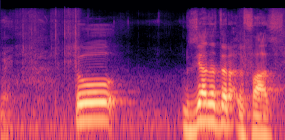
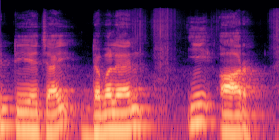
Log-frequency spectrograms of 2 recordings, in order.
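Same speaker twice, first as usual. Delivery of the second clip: spelling out letters; much slower than usual. Shown as a demonstration. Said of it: "spelling out letters".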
